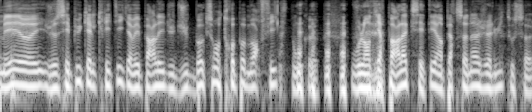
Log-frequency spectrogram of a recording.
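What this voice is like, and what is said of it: Parisian French accent. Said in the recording (French): “J'ai pu garder mon accent parisien”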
